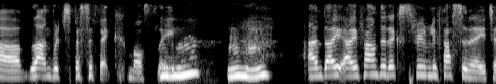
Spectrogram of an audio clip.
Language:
English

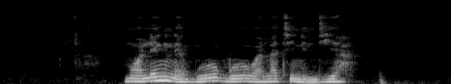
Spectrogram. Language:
Gbaya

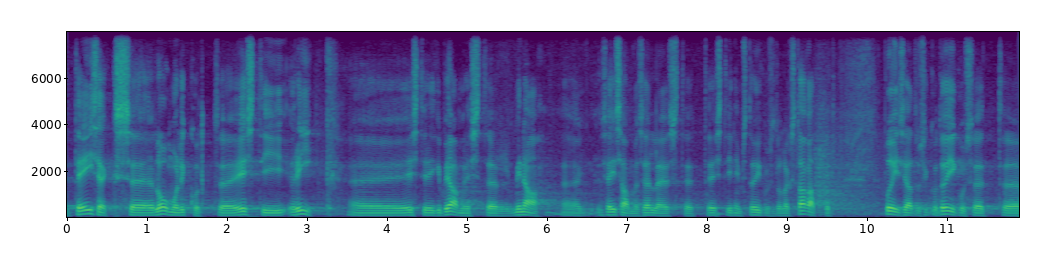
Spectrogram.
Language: Estonian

